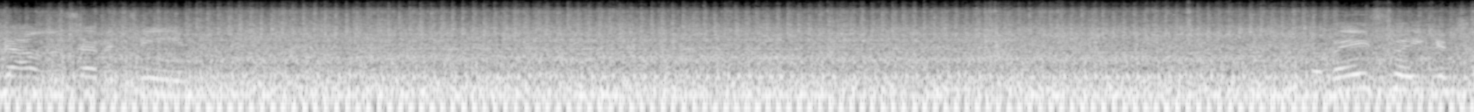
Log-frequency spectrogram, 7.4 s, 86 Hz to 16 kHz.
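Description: A Power King garden tractor's 14 horsepower engine runs at a steady, loud, rough drone while mowing, with someone talking over it.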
